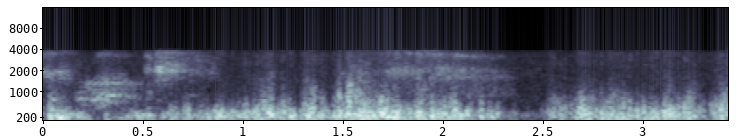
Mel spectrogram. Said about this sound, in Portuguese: No momento eu não vi que você falou que eu tô aqui no meio da rua, no vento que tá levando até o carro.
